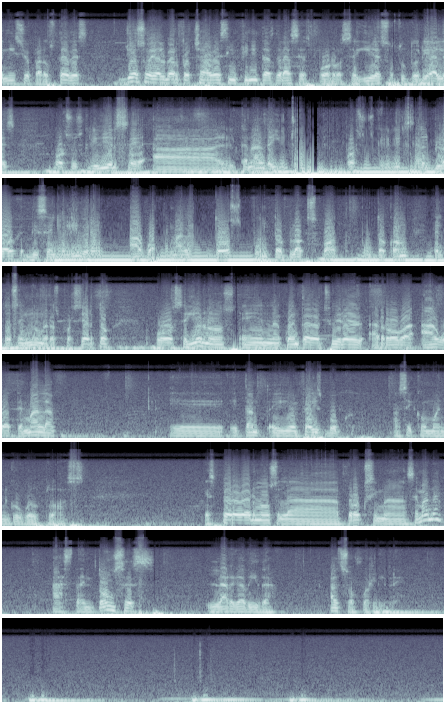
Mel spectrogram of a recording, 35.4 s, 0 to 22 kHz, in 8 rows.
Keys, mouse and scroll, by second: 32.9 Escape, 34.5 right click.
